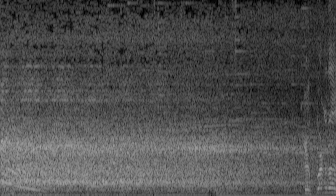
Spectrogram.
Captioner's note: crowd cheers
